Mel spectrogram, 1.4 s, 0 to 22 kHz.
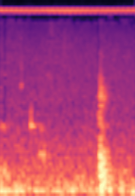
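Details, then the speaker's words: Second-hand Gaibo SM-12 soy milk maker that stopped blending after one use, filled and on for 5 minutes: a single sharp click of the heating element relay with no motor sound; motor appears dead. "it's been on for 5 minutes and I'm not hearing any motor at all so I think that's dead can hear the element the heating element clicking in and"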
